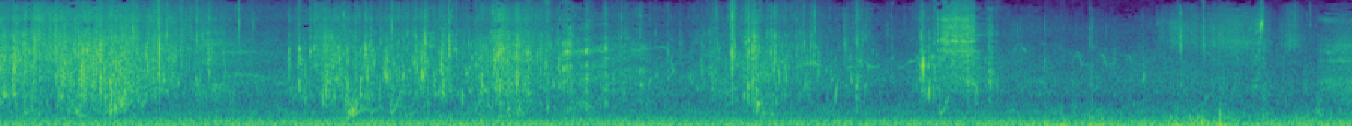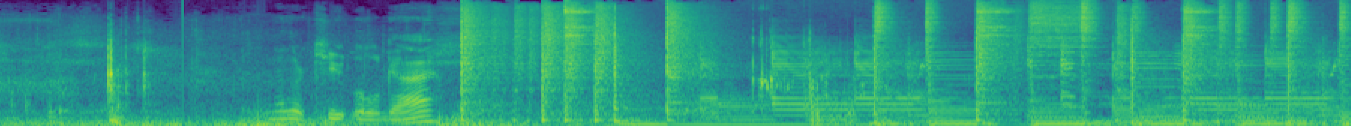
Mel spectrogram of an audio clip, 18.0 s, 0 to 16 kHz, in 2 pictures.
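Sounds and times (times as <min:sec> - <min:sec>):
fish splashing at water surface: 0:00.0 - 0:06.6
steady low hum: 0:00.0 - 0:12.6.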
